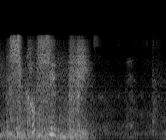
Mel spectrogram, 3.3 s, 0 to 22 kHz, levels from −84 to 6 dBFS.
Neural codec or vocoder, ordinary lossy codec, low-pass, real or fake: codec, 16 kHz, 1.1 kbps, Voila-Tokenizer; Opus, 16 kbps; 7.2 kHz; fake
